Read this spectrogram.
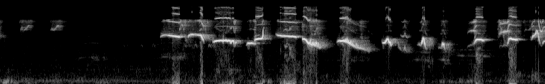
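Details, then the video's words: Oriental magpie-robin in an emotional, tail-spreading display pours out a fast, varied song of loud whistles, downslurred notes and scratchy bursts after a couple of soft opening chirps. "Kacer mana yang tak mau respons dengar kacer ini | buka ekor bongkar isian penuh gaya emosi"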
